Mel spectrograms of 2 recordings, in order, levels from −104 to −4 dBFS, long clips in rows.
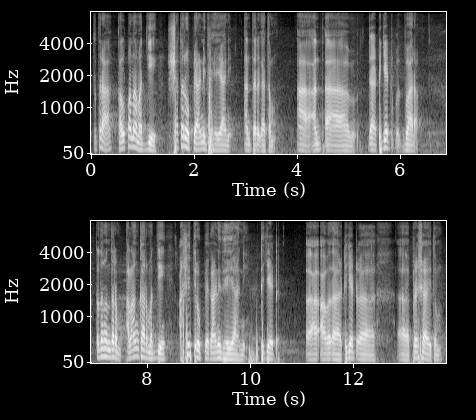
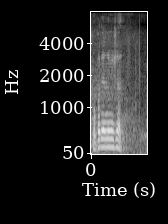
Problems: background sounds at intervals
